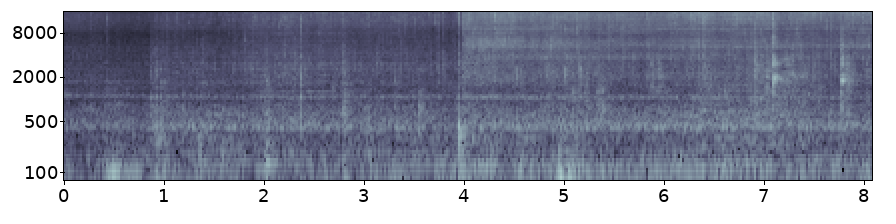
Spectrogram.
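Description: Onions frying in hot mustard oil in an aluminium pressure cooker, sizzling, with a steel ladle clicking and scraping against the pot. About four seconds in, raw minced meat goes in and the sizzle turns suddenly louder and brighter.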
